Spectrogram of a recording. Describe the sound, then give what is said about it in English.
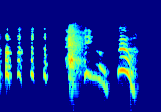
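Four quick catching breaths build up to a single forceful sneeze, followed by a couple of short voiced groans or exclamations from the same person. “And I'm going to sneeze.”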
